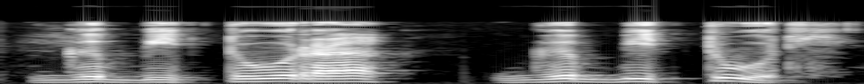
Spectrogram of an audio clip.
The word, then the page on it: GÂBITURĂ: GÂBITURI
